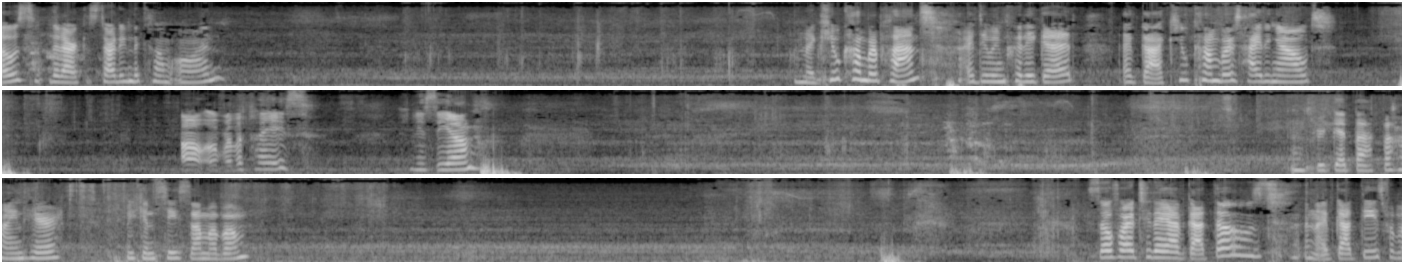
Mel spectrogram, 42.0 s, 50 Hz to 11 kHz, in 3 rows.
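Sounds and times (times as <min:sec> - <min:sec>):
faint steady hum: 0:00.0 - 0:42.0
faint rustling: 0:20.0 - 0:32.6.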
